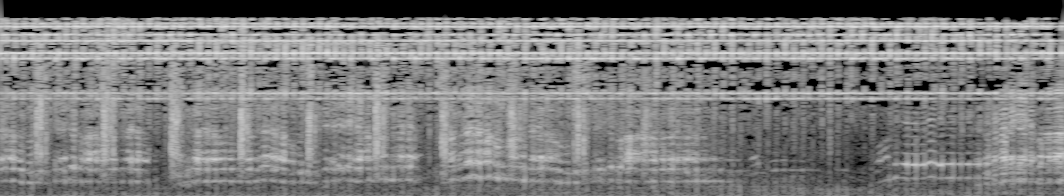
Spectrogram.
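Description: A group of men chanting together in unison while a brass hand bell is rung steadily, about two strokes a second, during a camphor-lamp aarti.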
